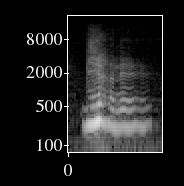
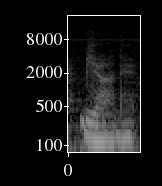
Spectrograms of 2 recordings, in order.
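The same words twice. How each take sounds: First: Louder, forceful sorry; preacher calling out a firm sorry. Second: Softer, lower sorry; preacher murmuring a quiet sorry. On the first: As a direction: say it out firmly. Sorry answered loudly. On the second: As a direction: say it gently, almost under breath. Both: Acted.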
